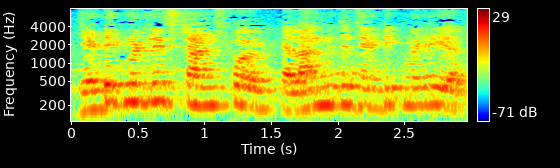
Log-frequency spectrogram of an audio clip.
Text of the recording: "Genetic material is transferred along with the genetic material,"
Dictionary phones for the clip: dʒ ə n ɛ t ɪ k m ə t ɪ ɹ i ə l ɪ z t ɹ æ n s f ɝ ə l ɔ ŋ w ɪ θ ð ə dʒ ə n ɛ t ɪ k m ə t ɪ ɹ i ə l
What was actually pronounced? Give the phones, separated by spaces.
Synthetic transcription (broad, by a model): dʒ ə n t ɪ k m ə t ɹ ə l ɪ s t ɹ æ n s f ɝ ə l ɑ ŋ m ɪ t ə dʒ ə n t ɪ k m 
